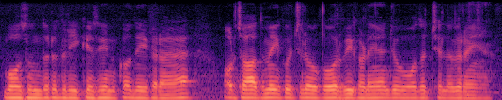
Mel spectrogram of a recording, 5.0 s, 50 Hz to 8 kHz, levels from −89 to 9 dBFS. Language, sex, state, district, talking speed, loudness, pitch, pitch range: Hindi, male, Chandigarh, Chandigarh, 275 wpm, -18 LUFS, 115 Hz, 115-120 Hz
